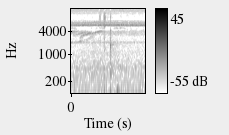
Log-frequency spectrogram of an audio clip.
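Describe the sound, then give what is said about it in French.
A steady, high-pitched drone of crickets and tree frogs fills a quiet, warm night in the Antilles, continuous and fairly faint, broken briefly by a single soft click partway through. “Les grenouilles d'arbres, les grillons bercent les nuits chaudes des Antilles.”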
